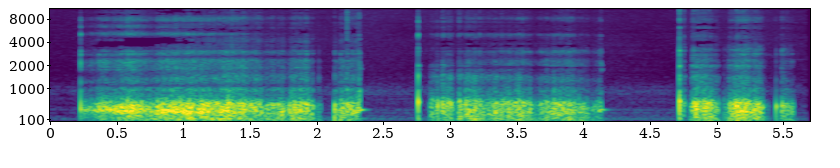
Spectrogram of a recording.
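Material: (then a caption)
Paper. A thin wooden stick scratches the outer wall of an empty, small, hollow white printed paper cup held in one hand. Long and short rasping strokes come in bursts separated by brief silences, including a sharp tick in between. The sound is a dry, hollow midrange scrape with a faint bright edge.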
